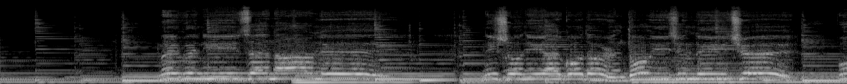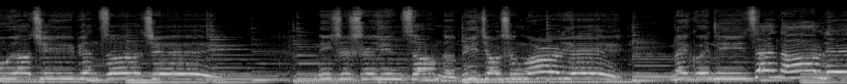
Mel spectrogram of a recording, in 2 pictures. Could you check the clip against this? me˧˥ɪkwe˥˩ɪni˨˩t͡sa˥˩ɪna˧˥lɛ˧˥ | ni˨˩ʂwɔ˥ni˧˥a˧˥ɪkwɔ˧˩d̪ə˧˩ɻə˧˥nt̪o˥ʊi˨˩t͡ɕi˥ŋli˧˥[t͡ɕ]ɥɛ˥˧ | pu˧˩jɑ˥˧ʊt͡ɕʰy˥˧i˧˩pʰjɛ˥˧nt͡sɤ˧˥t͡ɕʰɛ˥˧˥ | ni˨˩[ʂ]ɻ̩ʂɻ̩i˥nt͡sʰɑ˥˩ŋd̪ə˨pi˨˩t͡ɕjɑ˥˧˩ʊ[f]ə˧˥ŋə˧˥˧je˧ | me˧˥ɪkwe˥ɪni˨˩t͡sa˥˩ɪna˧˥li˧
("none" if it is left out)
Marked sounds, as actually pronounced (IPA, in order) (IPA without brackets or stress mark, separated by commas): t͡ɕʰ, ʈ͡ʂ, ʂ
